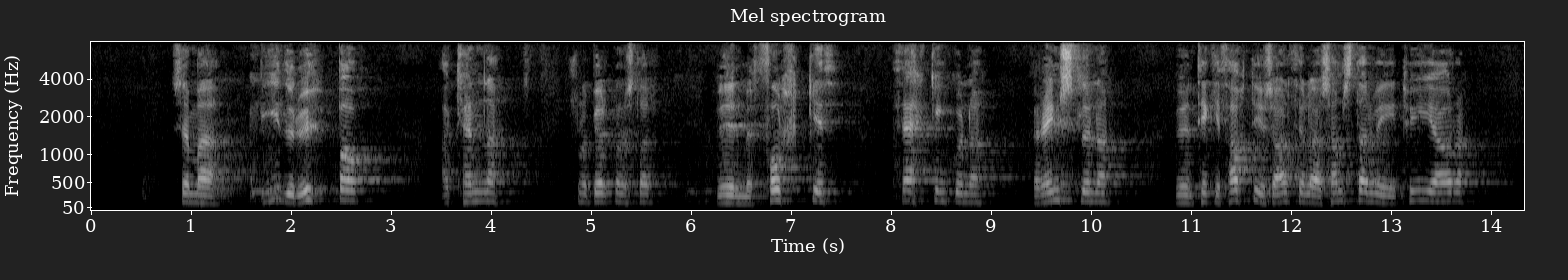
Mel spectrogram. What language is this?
Icelandic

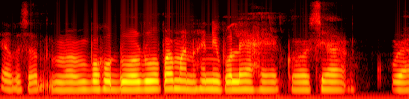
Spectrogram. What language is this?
Assamese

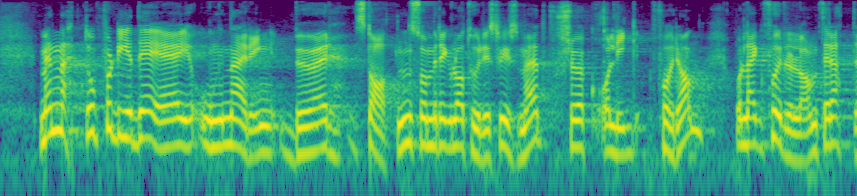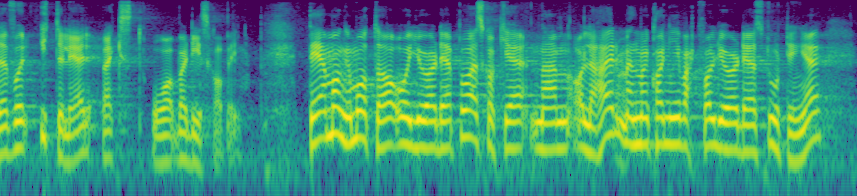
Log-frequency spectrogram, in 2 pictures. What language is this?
Norwegian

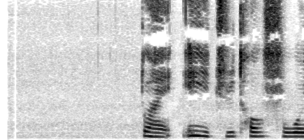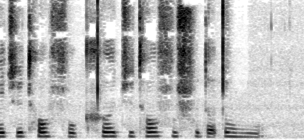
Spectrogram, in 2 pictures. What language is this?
Chinese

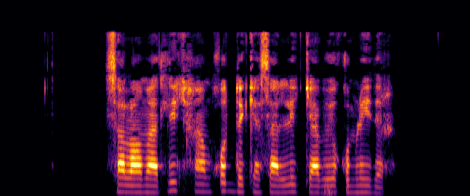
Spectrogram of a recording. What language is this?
Uzbek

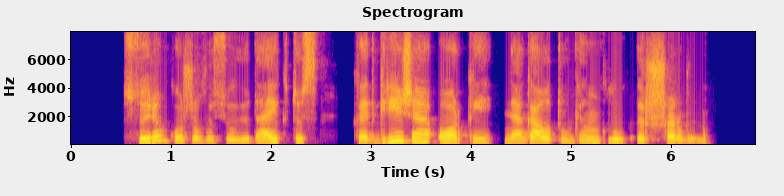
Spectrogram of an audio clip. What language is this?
Lithuanian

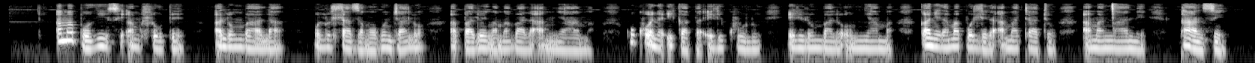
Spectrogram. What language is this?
North Ndebele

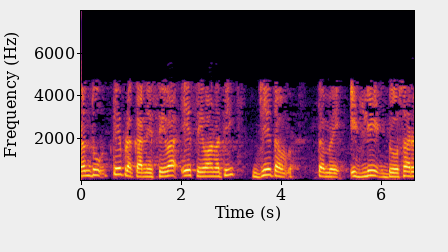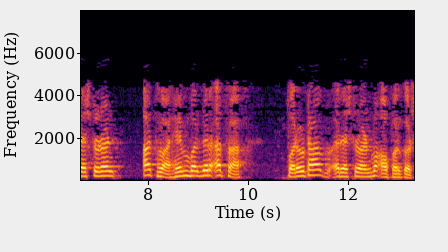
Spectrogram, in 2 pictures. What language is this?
Gujarati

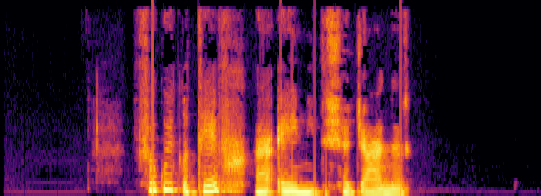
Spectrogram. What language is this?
Kabardian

